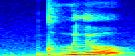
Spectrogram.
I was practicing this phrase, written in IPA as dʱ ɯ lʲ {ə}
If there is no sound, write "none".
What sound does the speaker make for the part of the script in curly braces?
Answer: ʌ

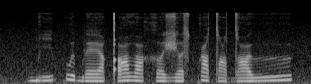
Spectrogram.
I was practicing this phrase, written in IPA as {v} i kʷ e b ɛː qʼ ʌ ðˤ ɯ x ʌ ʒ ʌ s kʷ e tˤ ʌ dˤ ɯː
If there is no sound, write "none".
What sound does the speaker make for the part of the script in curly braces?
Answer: b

